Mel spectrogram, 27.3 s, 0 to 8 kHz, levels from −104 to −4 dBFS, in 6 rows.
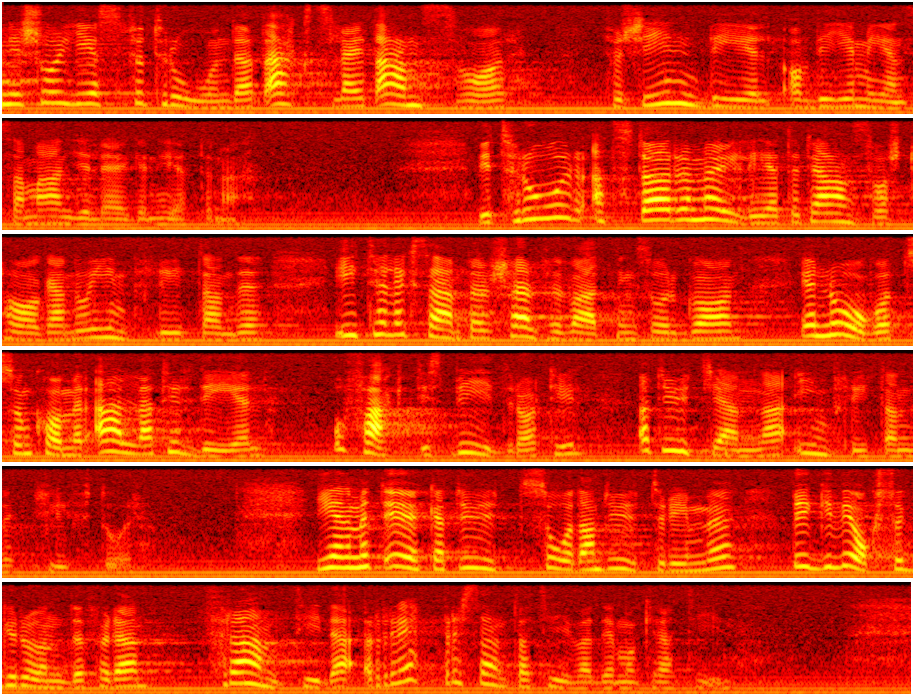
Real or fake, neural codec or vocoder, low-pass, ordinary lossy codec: real; none; 7.2 kHz; Opus, 64 kbps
